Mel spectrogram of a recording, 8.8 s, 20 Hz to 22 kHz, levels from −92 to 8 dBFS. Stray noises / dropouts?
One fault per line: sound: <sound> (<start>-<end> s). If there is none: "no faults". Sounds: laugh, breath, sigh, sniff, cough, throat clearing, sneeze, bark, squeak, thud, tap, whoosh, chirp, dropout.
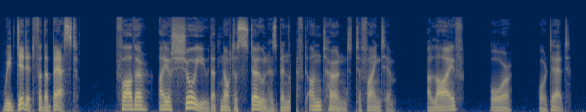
sound: dropout (4.3-4.4 s)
